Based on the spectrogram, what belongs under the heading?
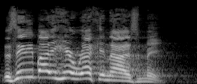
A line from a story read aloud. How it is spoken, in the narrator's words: finally just stopped and asked loudly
